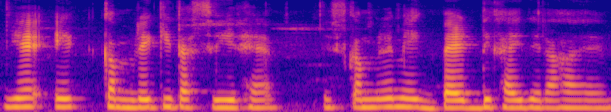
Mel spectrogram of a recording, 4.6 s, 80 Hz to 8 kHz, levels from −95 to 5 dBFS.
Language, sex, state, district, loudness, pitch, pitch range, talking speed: Hindi, female, Rajasthan, Jaipur, -19 LUFS, 210 Hz, 200-220 Hz, 195 wpm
